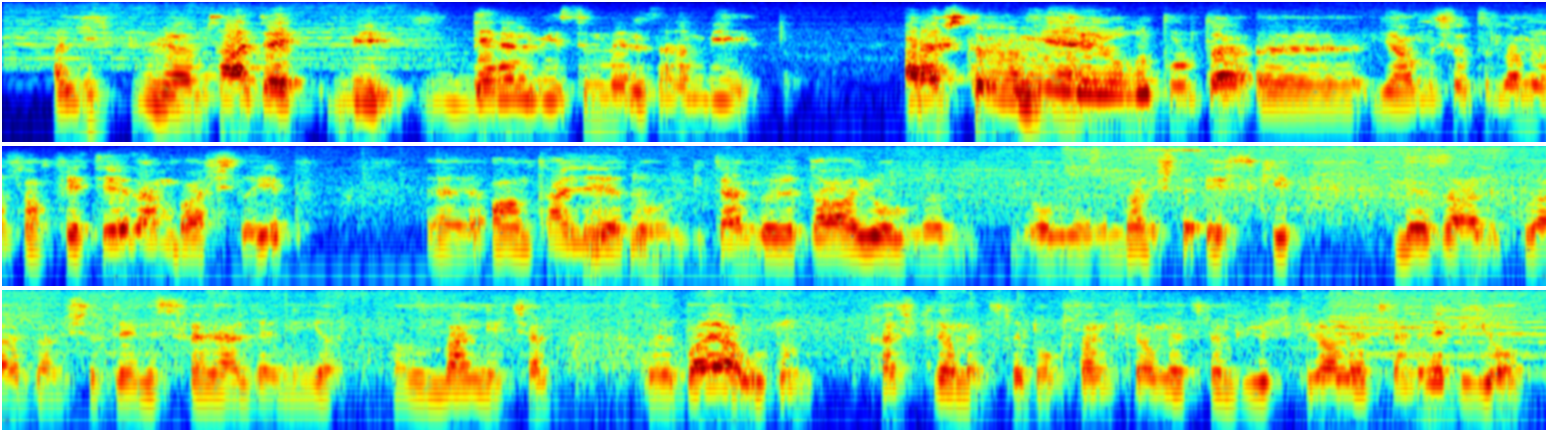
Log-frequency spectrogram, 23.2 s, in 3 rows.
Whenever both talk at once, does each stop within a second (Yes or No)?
Yes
